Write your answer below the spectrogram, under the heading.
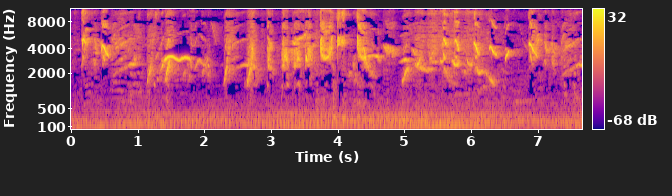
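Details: Kacer, the oriental magpie-robin, in full 'gacor' song of coarse 'ngebyak' material meant for training songbirds. It pours out a rapid, varied string of sharp whistles, slurred notes and buzzy chatter almost without pause. A faint low drone lies beneath.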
